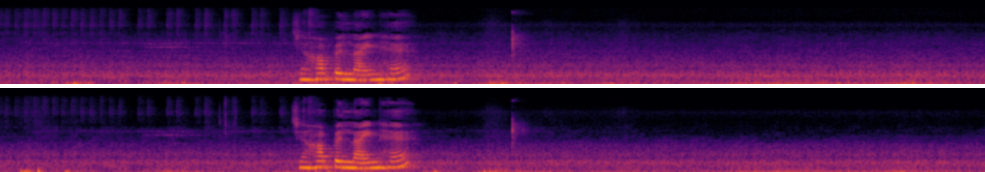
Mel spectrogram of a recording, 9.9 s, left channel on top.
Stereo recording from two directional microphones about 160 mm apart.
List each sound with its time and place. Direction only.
3.1 s a woman's voice: 90° right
